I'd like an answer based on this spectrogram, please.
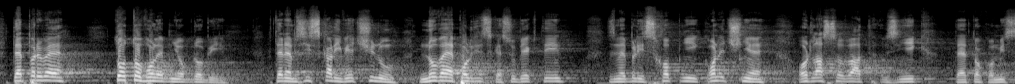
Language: Czech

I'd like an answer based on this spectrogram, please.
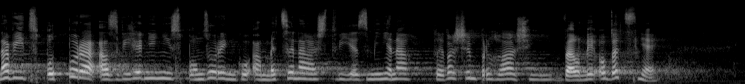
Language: Czech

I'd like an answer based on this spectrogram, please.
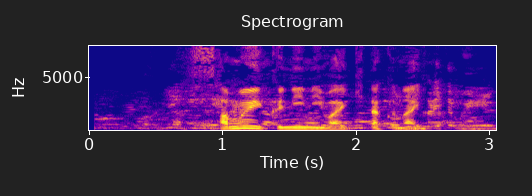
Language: Japanese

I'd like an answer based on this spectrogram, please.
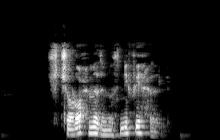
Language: Kabyle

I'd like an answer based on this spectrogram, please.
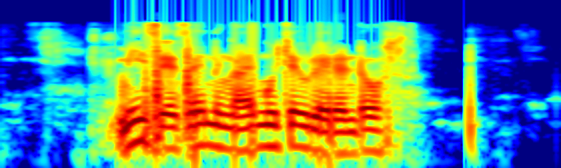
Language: Kalenjin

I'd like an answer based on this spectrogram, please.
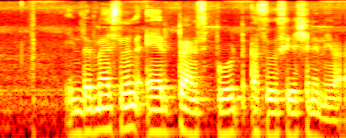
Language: Malayalam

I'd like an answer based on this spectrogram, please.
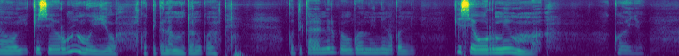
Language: Tomoip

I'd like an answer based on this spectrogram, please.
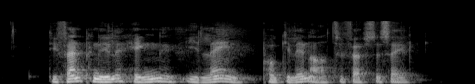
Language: Danish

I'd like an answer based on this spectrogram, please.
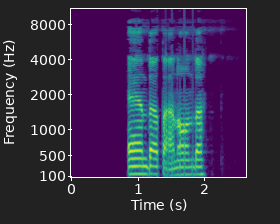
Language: Matsés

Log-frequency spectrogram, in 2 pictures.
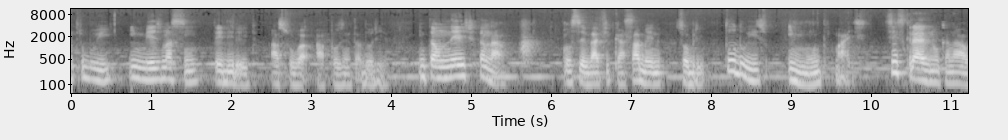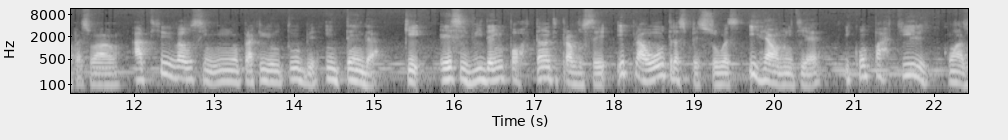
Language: Portuguese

